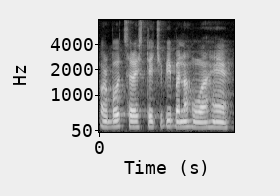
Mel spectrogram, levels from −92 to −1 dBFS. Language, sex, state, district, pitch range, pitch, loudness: Hindi, male, Arunachal Pradesh, Lower Dibang Valley, 140-150 Hz, 150 Hz, -17 LUFS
